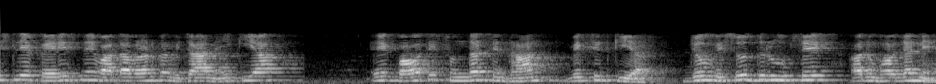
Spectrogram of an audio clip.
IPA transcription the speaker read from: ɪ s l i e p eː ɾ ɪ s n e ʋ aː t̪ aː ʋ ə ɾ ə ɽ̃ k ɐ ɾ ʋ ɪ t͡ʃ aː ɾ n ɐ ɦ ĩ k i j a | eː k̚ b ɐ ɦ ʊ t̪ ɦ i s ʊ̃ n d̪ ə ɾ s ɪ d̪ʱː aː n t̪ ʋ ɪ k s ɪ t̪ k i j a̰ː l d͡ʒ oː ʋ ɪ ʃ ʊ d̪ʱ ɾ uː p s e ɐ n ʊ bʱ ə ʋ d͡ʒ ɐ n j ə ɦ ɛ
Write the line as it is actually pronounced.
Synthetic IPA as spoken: ɪ s l i e p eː ɾ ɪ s n e ʋ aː t̪ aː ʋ ə ɾ ə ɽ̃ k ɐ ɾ ʋ ɪ t͡ʃ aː ɾ n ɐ ɦ ĩ k i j a | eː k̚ b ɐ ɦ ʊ t̪ ɦ i s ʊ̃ n d̪ ə ɾ s ɪ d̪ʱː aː n t̪ ʋ ɪ k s ɪ t̪ k i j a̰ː d͡ʒ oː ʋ ɪ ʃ ʊ d̪ʱ ɾ uː p s e ɐ n ʊ bʱ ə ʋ d͡ʒ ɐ n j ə ɦ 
